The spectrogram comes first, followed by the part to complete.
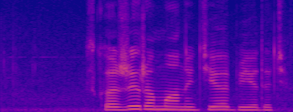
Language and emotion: Russian, neutral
